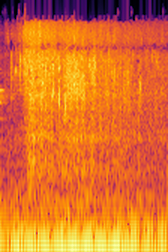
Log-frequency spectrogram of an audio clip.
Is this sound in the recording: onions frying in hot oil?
yes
